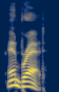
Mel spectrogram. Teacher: when you get to the very last thing on the list, you switch to that falling tone and bread. That drop is the signal.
